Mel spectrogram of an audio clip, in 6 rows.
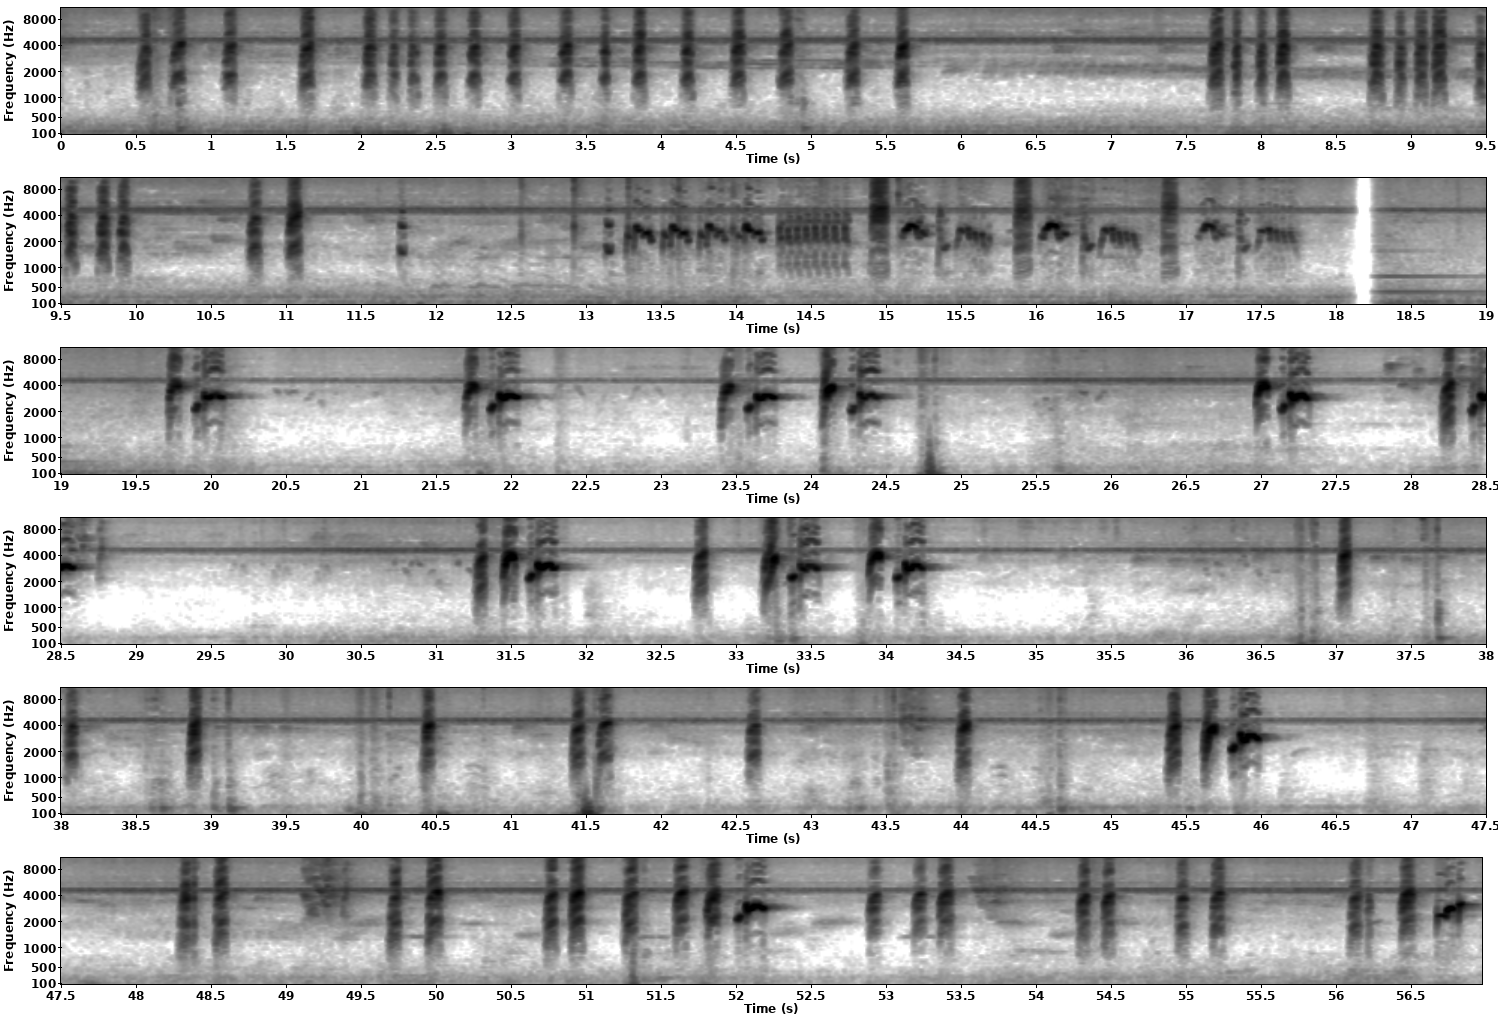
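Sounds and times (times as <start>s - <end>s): bird chirping: 0.0s - 24.9s, 26.9s - 28.9s, 30.0s - 32.0s, 32.7s - 44.6s, 45.2s - 46.3s, 47.4s - 56.9s
faint clicking bird notes: 11.8s - 17.7s
faint high-pitched tone: 18.2s - 19.6s.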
